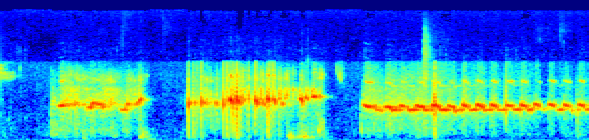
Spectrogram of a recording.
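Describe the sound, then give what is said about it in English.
A person whistles imitations of bird calls in three bursts, warbling and trilling around a steady mid-high pitch, with rapid fluttering pulses in the middle and a wavering run at the end. “But my son in particular, when he was a little boy, we'd be in the backyard and birds would be making their calls and I would imitate them.”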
